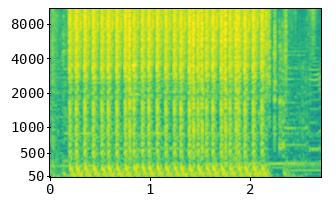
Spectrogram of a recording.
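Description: The AUG submachine gun in Roblox Bad Business fires one long, rapid, evenly spaced automatic burst, loud and close, for about two seconds before cutting off into a quieter tail.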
